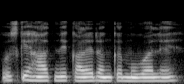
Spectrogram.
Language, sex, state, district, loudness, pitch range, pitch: Hindi, female, Arunachal Pradesh, Lower Dibang Valley, -12 LUFS, 165-180 Hz, 170 Hz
